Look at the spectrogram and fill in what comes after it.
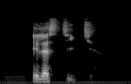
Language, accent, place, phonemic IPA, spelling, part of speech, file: French, France, Lyon, /e.las.tik/, élastiques, adjective, LL-Q150 (fra)-élastiques.wav
- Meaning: plural of élastique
